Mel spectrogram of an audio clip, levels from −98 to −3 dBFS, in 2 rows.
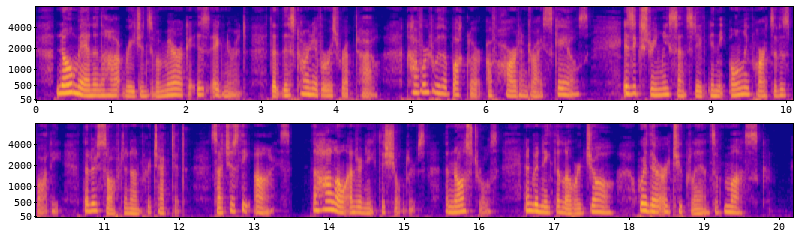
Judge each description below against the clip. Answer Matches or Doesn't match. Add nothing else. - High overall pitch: Doesn't match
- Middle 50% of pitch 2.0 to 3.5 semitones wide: Doesn't match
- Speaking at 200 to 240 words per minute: Doesn't match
